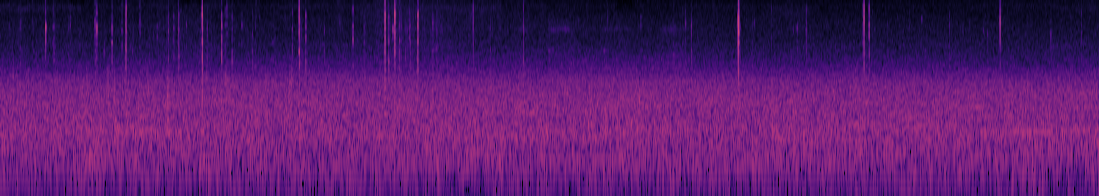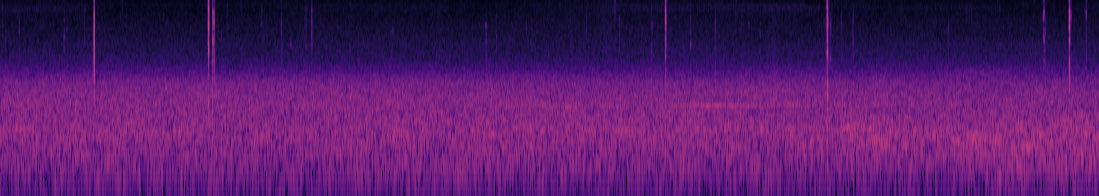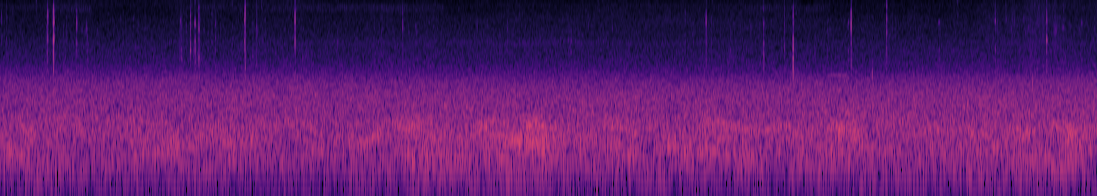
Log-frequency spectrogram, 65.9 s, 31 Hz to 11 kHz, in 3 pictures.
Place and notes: {"title": "Unnamed Road, Тульская обл., Россия - In the fields near the Oka river", "date": "2020-09-13 12:53:00", "description": "In the fields near the Oka river. You can hear the rustle of insects and meadow grasses.", "latitude": "54.81", "longitude": "37.25", "altitude": "114", "timezone": "Europe/Moscow"}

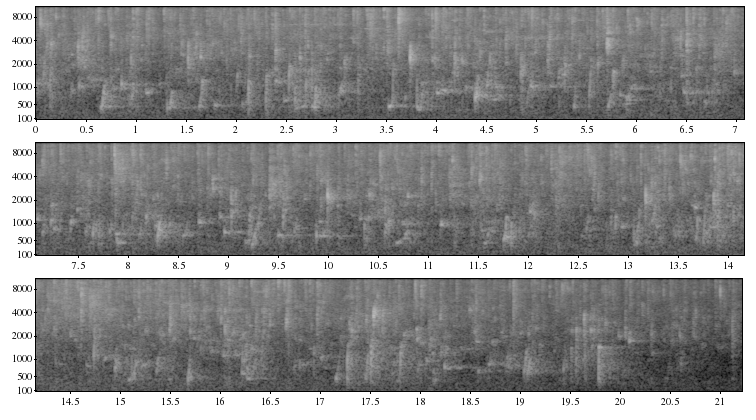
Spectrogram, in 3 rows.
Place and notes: {"title": "Herbeumont, Belgique - Slate quarry", "date": "2018-06-17 09:00:00", "description": "Entrance of a flooded underground slate quarry, with drops falling into a lake, and distant sounds of the birds.", "latitude": "49.80", "longitude": "5.22", "altitude": "266", "timezone": "Europe/Brussels"}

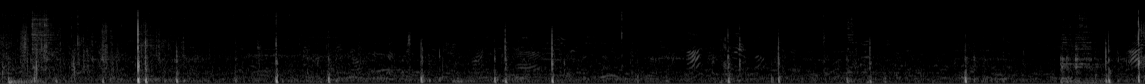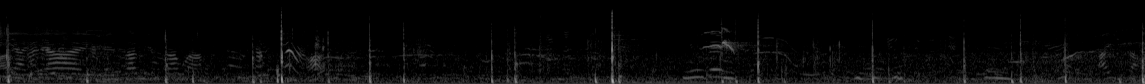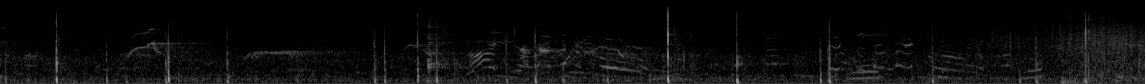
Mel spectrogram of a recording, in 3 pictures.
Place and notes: {"title": "Poznan, Strzeszyn, Strzeszynskie Lake, sports court area - basketball + volleyball", "date": "2013-05-04 12:32:00", "description": "a family to the right plays HORSE, a couple knocking away a volleyball, bikers coming along the path, crowd enjoys first warm, spring day at the lake.", "latitude": "52.46", "longitude": "16.83", "altitude": "79", "timezone": "Europe/Warsaw"}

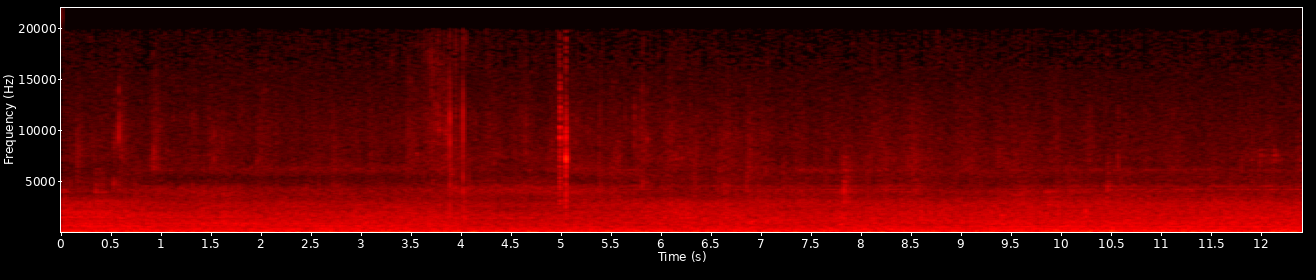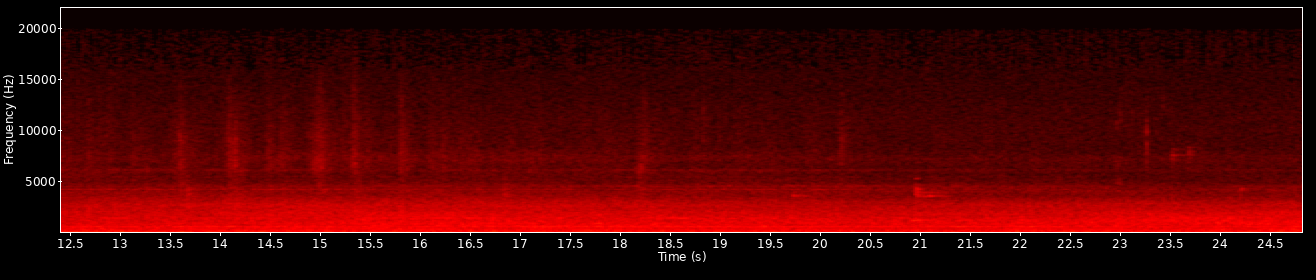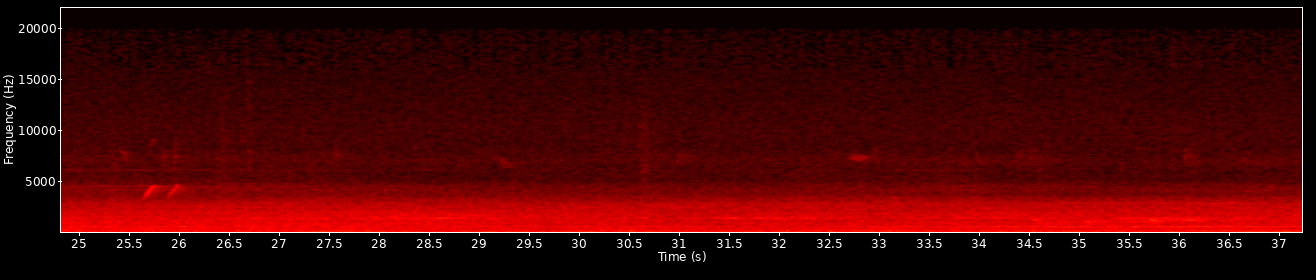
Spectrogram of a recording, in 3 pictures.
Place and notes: {"title": "Ljubljana Castle - city soundscape at 11am", "date": "2012-11-06 11:00:00", "description": "city heard from Ljubljana castle at 11am: chuchbells, trains, cars...\n(Sony PCM D50, DPA4060)", "latitude": "46.05", "longitude": "14.51", "altitude": "349", "timezone": "Europe/Ljubljana"}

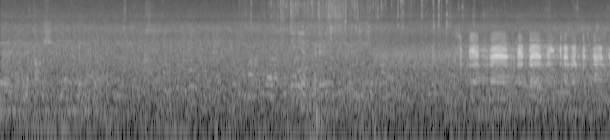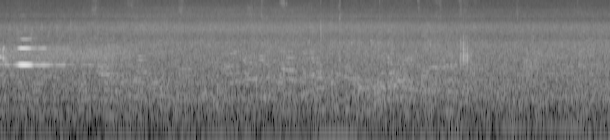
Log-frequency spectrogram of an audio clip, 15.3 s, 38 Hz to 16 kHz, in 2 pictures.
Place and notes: {"title": "Główna, Sokołowsko, Poland - Weiss Weisslich 11e by Peter Ablinger", "date": "2019-08-18 12:16:00", "description": "Weiss/Weisslisch 11e, performance Peter Ablinger", "latitude": "50.69", "longitude": "16.23", "altitude": "569", "timezone": "Europe/Warsaw"}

